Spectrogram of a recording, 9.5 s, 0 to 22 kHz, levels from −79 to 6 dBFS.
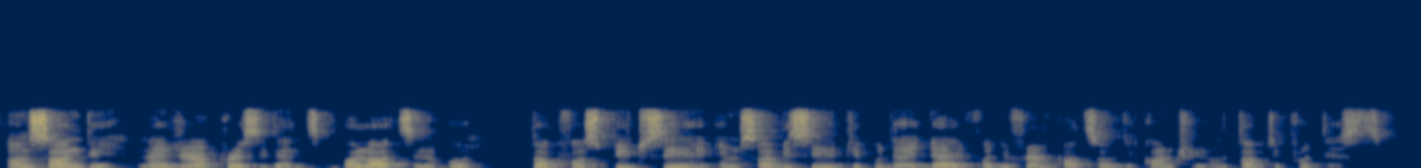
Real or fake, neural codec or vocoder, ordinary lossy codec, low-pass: real; none; none; none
